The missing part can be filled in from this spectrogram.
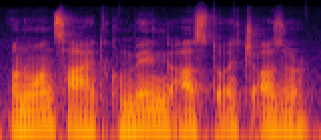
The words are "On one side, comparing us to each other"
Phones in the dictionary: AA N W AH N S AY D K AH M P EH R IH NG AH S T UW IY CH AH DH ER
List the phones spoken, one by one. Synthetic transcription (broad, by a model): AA N W AH N S AY D K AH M B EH IH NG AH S T UW IY CH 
